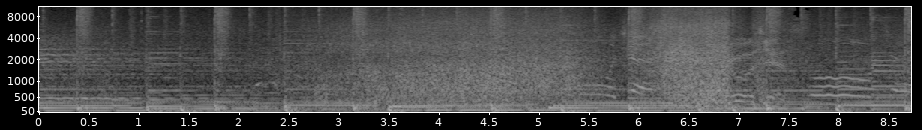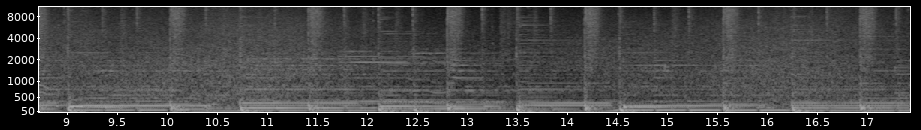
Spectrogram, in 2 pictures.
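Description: Atlantic surf at Praia da Marinha beach in the Algarve, Portugal, with a broad steady wash of waves and one louder breaking surge midway, heard beneath prominent background music.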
